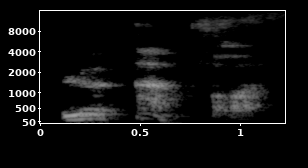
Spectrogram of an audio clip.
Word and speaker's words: Le Havre: In France, we would say it as Le Havre. Of course, the H is silent in French.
